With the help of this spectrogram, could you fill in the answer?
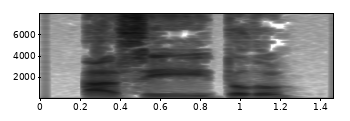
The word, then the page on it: así y todo: espagnol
